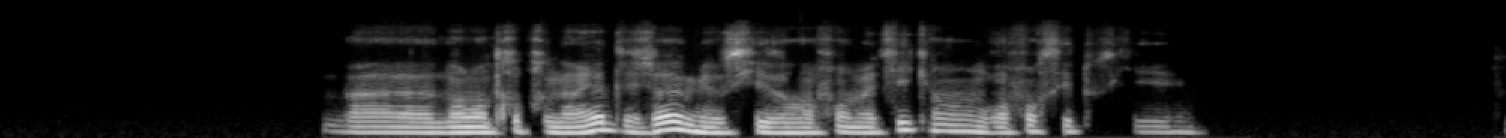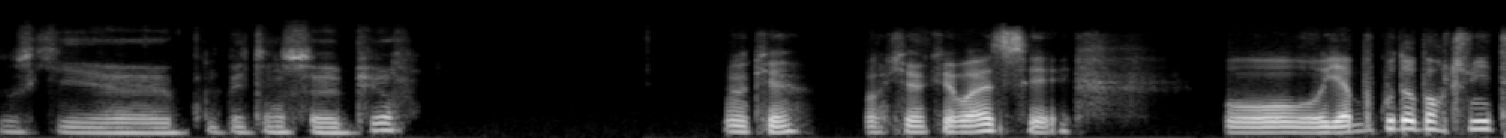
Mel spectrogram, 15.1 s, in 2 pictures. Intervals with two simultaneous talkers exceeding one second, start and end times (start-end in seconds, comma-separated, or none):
none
